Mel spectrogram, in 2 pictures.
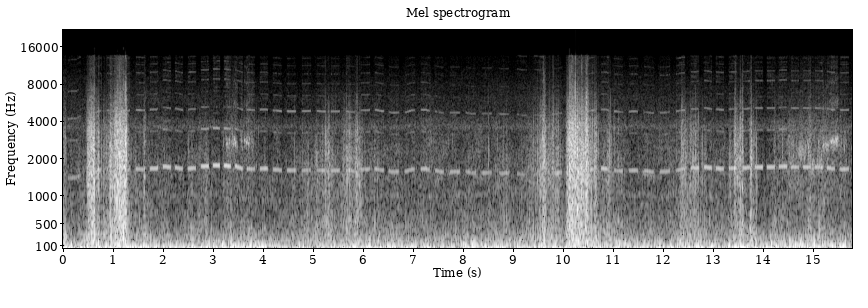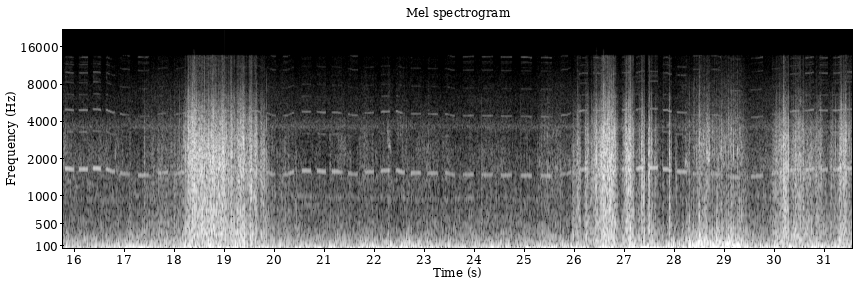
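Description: Wind rushing over the camera microphone of a hang glider in flight, rising in gusts about a second in, around ten seconds, around eighteen seconds and again near the end. A thin, steady high tone that wavers slightly in pitch sounds throughout under the wind.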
